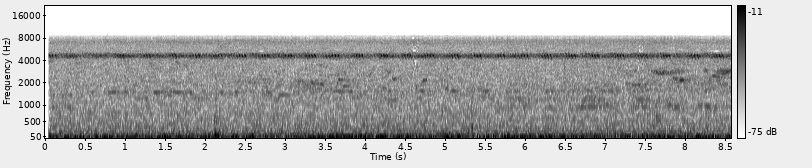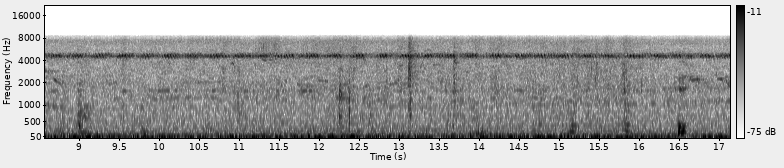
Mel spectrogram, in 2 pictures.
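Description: An insect trilling steadily in one continuous high-pitched, evenly pulsing note, over a low background rumble.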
